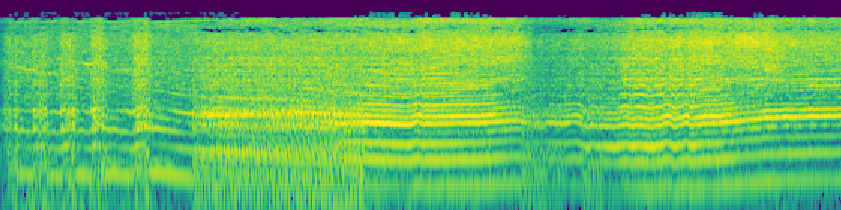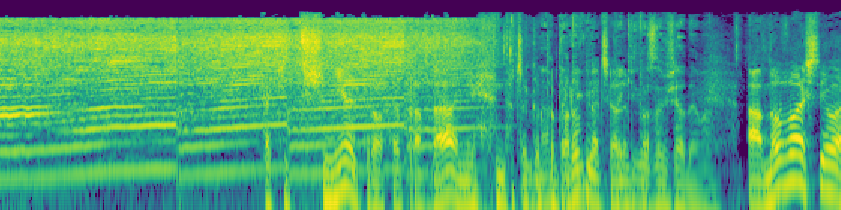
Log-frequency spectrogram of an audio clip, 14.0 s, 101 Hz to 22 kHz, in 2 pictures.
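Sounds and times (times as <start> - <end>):
racing car engines high-revving: 0.0 - 11.1
speech: 9.7 - 14.0.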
